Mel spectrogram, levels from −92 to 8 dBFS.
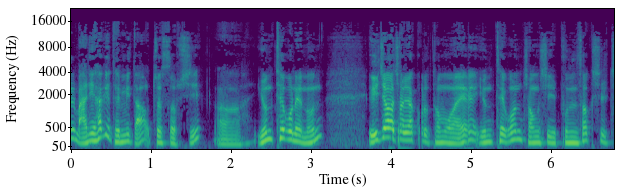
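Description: At 4.36 s the speech briefly stalls from a late packet: the jitter buffer ran dry, so the receiver stretched the last sound by 30 ms until the packet arrived, then resumed where it left off. A second stall follows at 4.93 s, stretched 40 ms. Nothing is lost, which separates this from a dropout or concealed packet loss; the sound is held too long, with a buzz or dip, and timing slips later by the fill.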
